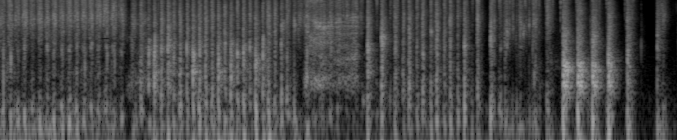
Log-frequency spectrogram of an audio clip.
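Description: Rapid hand claps and palm pats right at a microphone, many sharp strokes a second, turning to fewer, louder claps near the end.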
